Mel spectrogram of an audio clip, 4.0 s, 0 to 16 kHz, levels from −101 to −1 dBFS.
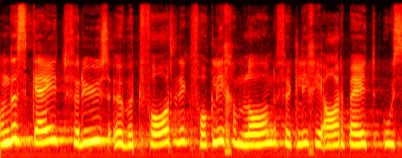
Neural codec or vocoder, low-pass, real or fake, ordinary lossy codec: none; 14.4 kHz; real; none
